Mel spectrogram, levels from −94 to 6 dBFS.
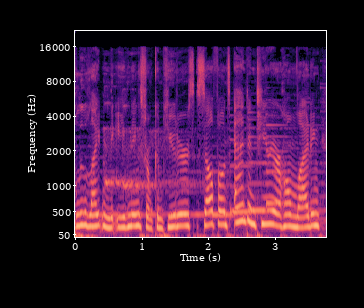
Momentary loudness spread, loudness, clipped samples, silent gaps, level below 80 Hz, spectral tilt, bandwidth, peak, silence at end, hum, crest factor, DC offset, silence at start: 3 LU; -15 LUFS; under 0.1%; none; -38 dBFS; -6 dB/octave; 16 kHz; 0 dBFS; 0 s; none; 14 dB; under 0.1%; 0 s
